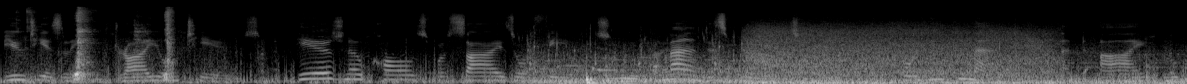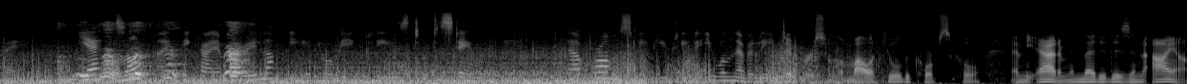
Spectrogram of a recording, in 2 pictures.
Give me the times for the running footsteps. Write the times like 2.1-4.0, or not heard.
not heard.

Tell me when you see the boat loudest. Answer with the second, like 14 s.
6 s.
